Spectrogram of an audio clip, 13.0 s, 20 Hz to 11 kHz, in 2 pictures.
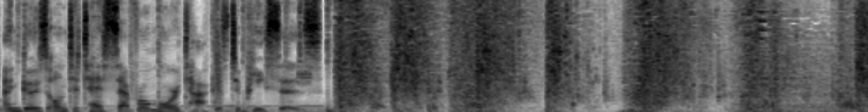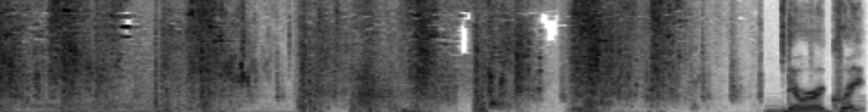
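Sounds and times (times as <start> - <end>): metallic sword clashes and slashes: 2.5 - 12.2.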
